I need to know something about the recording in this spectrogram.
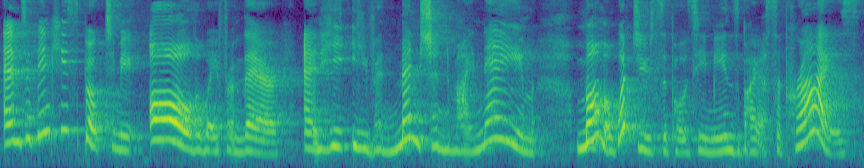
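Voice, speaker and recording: A woman's voice: a little high, sing-song, measured pace, a bit bright, echoey room. A woman reading aloud, voicing a cheerful, dreamy man who talks eagerly. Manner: eager, enthusiastic.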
